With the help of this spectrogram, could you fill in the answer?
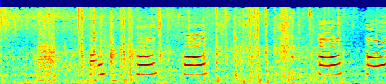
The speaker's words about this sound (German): Der weiße Nebelschleier hat bislang noch verborgen, was sich jetzt vor ihnen abspielt. Keine hundert Meter entfernt brechen riesige Wellen am Eis. Tonnenschwere Körper reißen es auf und tauchen darin unter. Wale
